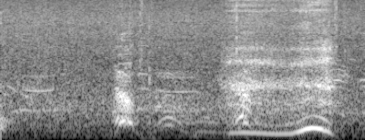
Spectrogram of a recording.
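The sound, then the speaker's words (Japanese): A dog gives a few short, yipping barks and a drawn-out whine, moderately loud, with quiet pauses in between. “バカ犬とわがまま女優との板挟みか。”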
